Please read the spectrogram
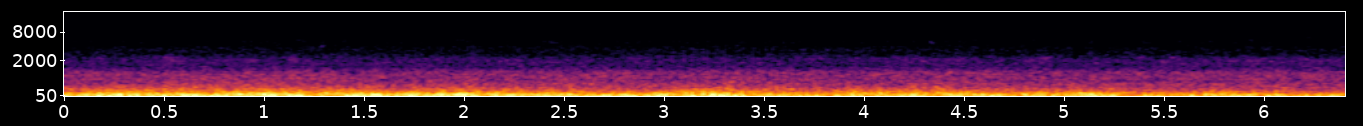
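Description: Wind buffeting the microphone outdoors: a steady low rumble that eases a little near the end.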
